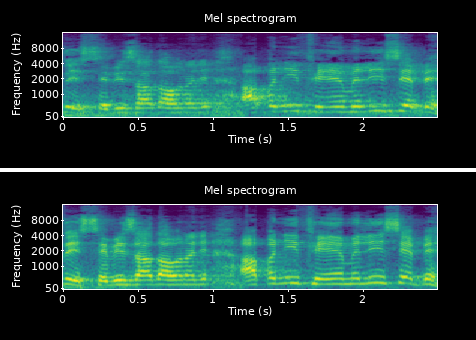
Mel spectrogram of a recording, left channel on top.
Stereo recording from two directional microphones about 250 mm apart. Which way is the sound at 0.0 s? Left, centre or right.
Right.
